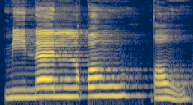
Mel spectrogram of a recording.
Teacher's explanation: Cara bacanya lam sukun dibaca dengan jelas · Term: alif lam qamariyah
